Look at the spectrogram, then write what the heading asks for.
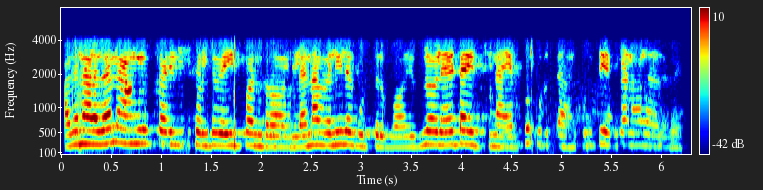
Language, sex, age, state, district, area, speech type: Tamil, female, 45-60, Tamil Nadu, Cuddalore, rural, conversation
